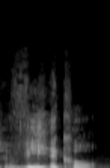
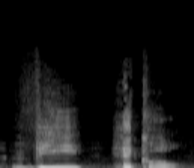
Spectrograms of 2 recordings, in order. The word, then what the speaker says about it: vehicle: do that together Ben how many syllables in the word vehicle we all know Americans have trouble with English vehicle vehicle vehicle three there you go hope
